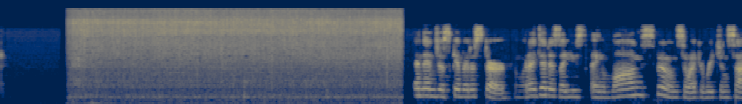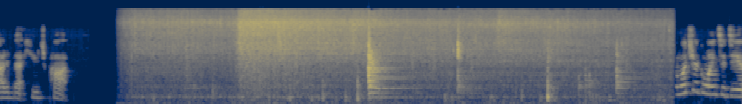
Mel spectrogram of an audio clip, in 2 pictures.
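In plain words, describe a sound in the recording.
Food sizzles in a pot.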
